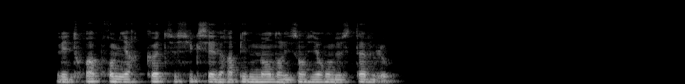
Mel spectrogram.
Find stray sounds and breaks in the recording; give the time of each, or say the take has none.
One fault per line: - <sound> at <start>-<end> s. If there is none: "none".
none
